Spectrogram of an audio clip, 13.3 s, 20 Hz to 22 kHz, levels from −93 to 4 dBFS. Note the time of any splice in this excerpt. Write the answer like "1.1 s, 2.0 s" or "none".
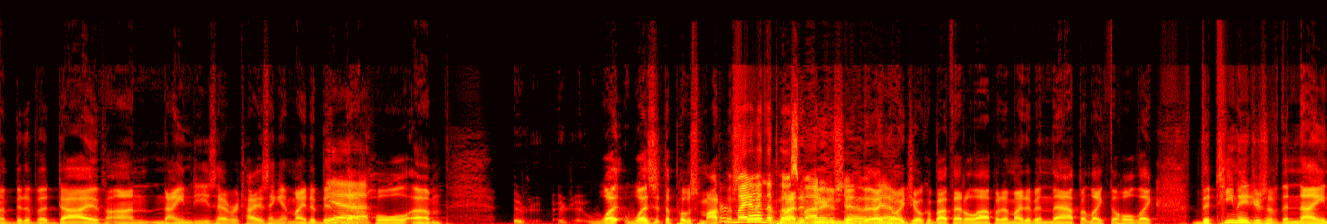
none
